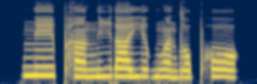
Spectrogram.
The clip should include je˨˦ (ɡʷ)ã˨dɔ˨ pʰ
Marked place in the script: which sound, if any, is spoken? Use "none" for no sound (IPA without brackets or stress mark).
ɡʷ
